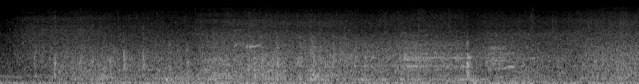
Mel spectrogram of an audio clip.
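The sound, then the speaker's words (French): Steady rush of wind and sea water aboard a dark wooden sailboat, a small dragou-type trawler with a white band along its hull, a dense continuous wash of noise broken by a few faint creaks and knocks from the hull and rigging, with no voices. “Tout de suite, nous embarquons à bord d'un voilier, tout de bois sombre, le flanc taillé par une bande blanche, comme une bravade que ce petit chalutier adresserait aux éléments.”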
